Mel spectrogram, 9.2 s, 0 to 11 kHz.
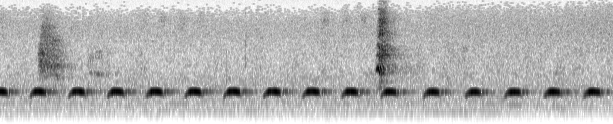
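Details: Up-close Wonga Pigeon in Wentworth Falls, Blue Mountains, NSW, Australia, late July 2024, repeats a mellow, mid-pitched 'woonk' just under twice a second in a steady, monotonous series; two brief scratchy sounds break in faintly.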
